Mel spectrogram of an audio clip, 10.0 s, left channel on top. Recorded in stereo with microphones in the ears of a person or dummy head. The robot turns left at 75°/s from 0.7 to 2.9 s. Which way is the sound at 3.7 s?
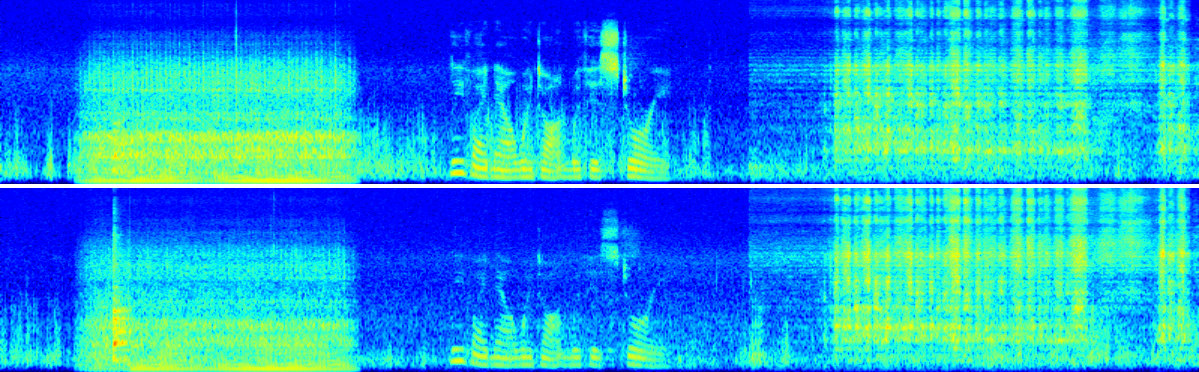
40° left (ahead or behind).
